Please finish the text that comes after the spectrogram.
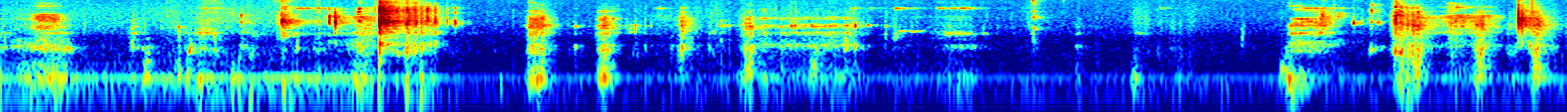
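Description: Someone munches cheese and peanut coated Wotsits puffed snacks close up, a run of crisp crunches and chewing bursts separated by quiet pauses, with no talking.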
